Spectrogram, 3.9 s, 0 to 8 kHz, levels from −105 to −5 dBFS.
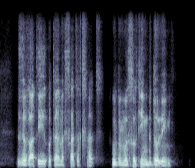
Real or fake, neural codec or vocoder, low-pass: fake; codec, 32 kHz, 1.9 kbps, SNAC; 7.2 kHz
